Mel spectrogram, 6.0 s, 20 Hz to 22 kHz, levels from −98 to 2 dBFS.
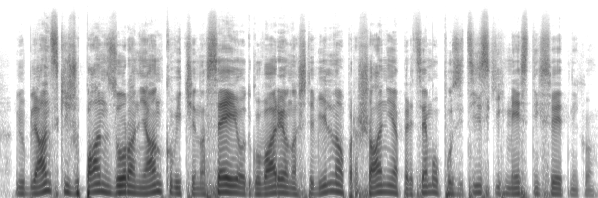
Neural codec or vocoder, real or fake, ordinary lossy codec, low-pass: vocoder, 44.1 kHz, 128 mel bands, Pupu-Vocoder; fake; none; 19.8 kHz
